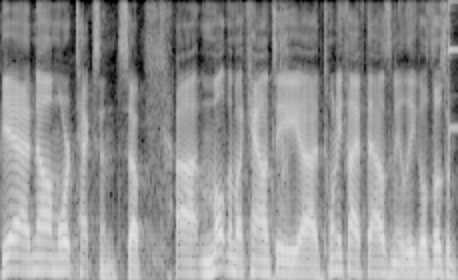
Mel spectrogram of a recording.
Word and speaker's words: Multnomah: Multnomah. Yeah, it's an Indian accent. Yeah, no, more Texan. So Multnomah County, 25,000 illegals.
